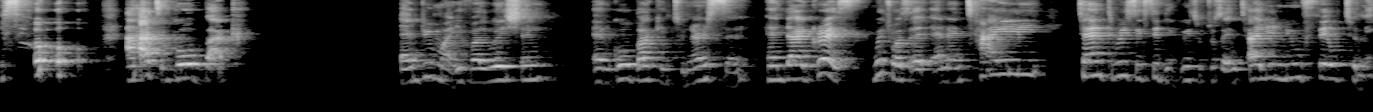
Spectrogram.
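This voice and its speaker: A woman's fairly high voice with a Ghanaian accent, fairly slow, with ordinary pitch variation, big swings in loudness and audible room echo. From Ghana, Takoradi, western Ghana. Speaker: nurse, immigrant guest. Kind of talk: personal testimony in conversation.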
